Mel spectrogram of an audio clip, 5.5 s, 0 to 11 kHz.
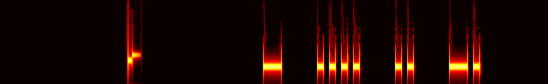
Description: Morse code, heard as a keyed tone, about 20 wpm, spaced as for 14 wpm, 700 Hz. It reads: THIN
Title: 068 Lesson 12f - Letter d - Words 20wpm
